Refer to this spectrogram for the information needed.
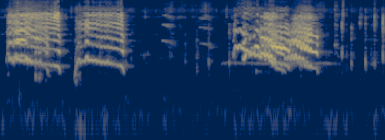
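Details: Parrot making two quick grating squawks, then a longer, noisier screech, followed by light tapping sounds.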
